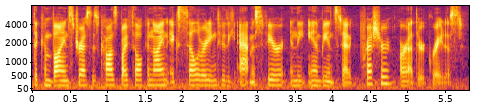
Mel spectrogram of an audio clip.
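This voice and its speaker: A woman with a slightly low voice hosts a live launch webcast. She explains each step in a clearly enunciated presenter delivery. There is faint noise behind her. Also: flat delivery, a little fast, fairly bright tone, rough recording.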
